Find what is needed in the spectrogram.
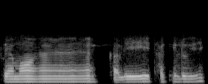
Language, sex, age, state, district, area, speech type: Assamese, male, 18-30, Assam, Sivasagar, urban, conversation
